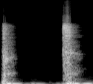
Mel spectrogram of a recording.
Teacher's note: these sounds are produced in much the same way I'm momentarily stopping air and then releasing it again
